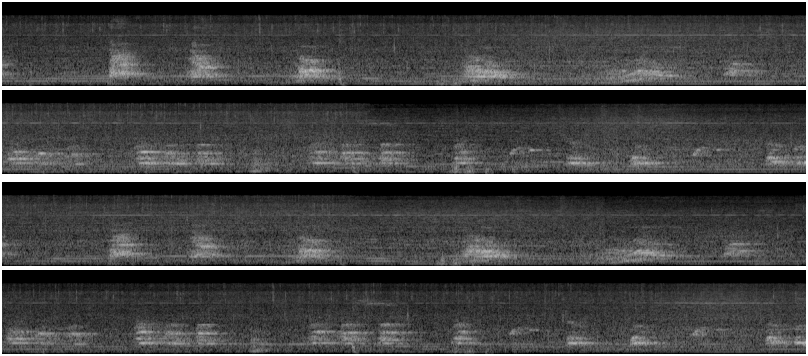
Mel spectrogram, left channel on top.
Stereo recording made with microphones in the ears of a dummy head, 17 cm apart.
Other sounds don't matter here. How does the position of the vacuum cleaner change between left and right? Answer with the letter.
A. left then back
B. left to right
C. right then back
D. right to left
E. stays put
A.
